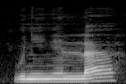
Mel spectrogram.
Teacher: lam berjumpa dengan alif, bunyinya la, panjangnya juga 2 harakat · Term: mad asli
